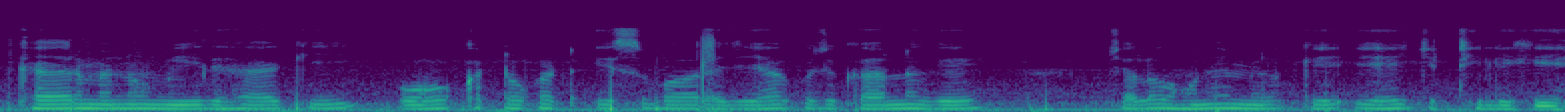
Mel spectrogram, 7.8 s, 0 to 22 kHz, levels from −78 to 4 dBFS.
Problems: background sounds at intervals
